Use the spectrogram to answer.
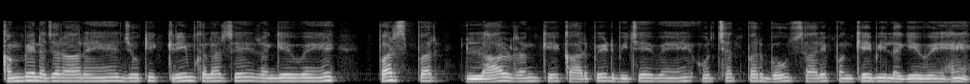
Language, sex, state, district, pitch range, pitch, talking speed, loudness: Hindi, male, Rajasthan, Jaipur, 150-160 Hz, 155 Hz, 200 wpm, -17 LUFS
